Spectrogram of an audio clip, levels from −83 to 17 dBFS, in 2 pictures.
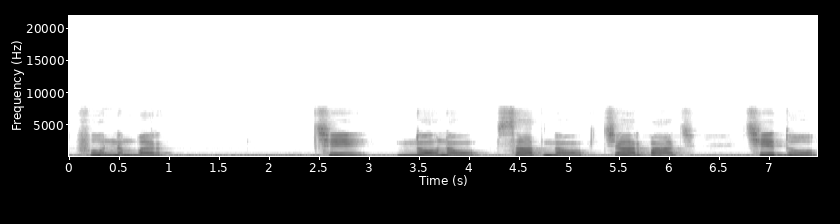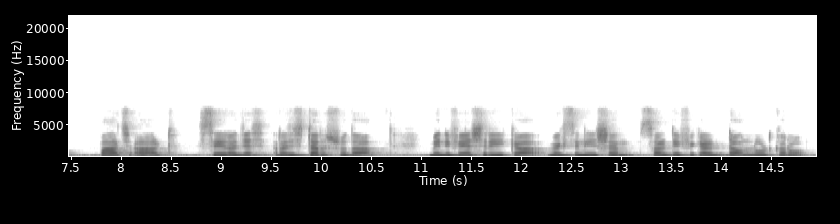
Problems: constant background noise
